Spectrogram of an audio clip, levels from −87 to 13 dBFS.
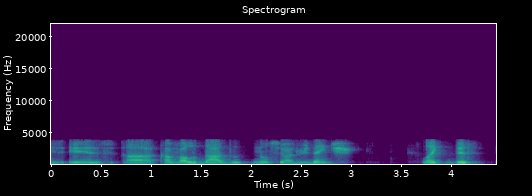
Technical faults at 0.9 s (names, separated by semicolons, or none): none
